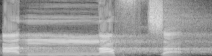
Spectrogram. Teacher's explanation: ketika alif lam bertemu nun itu ada tambahan gunnah.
